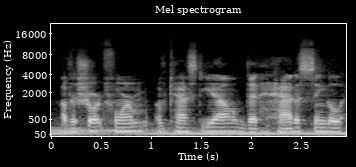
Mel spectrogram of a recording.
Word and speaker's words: Castiel: in and they will say how do you pronounce your character's name is it Castile and I will say no it is not Castile it's Castiel and that's very important um that on the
